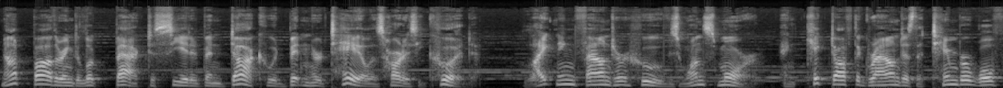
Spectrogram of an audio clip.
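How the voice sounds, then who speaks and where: A man narrating a story from a script in a dramatic reading style. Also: on the high side.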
